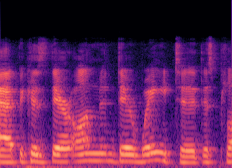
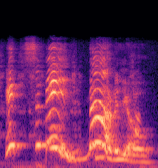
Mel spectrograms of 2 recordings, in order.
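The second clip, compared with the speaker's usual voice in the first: put-on Mario, Italian accent; 7 dB louder, slower than usual. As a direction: squeal it in a cartoon Italian accent. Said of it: "It's a stereotypical Italian accent".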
